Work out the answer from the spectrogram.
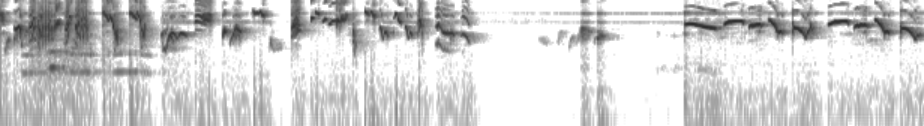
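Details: Female oriental magpie-robin calling to lure a stressed male into answering and singing: dense bursts of sharp, buzzy chirps and short whistles, a near-silent gap, then a run of clear, slurred whistled notes repeated quickly.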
